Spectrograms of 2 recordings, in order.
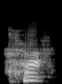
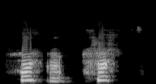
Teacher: Now the G in Dutch is like this consonant sound, and it's like the Scottish CH or the German CH, but the G in Dutch is actually voiced. So you want to voice that G in Dutch.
